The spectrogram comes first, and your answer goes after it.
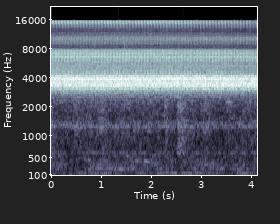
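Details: Cicadas sing in a thick, even high-pitched drone with a slightly pulsing texture and no other clear sounds.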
